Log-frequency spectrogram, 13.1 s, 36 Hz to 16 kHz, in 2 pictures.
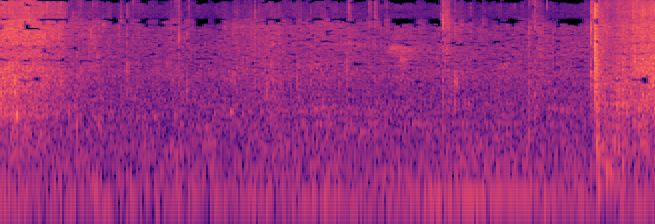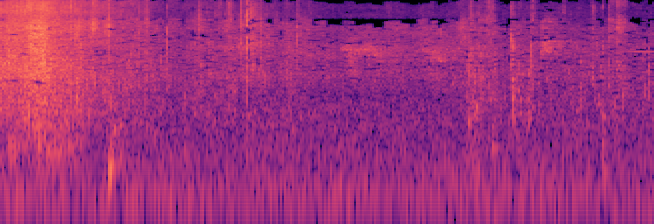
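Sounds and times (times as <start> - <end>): water sloshing and lapping: 0.0 - 9.9, 11.0 - 13.0
monkey splashing in water: 5.9 - 9.3.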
